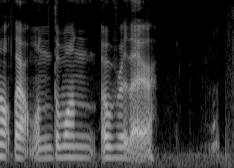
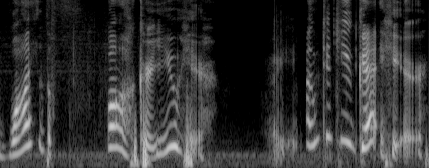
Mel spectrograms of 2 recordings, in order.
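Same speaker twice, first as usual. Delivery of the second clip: startled shout; 8 semitones higher than usual. Real, not acted. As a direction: yell it out, caught off guard. Shouting at mobs in game.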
